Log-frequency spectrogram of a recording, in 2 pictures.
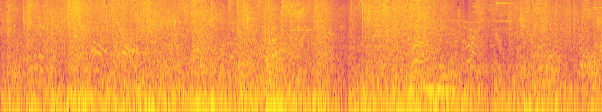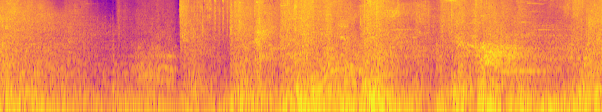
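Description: Game hits and impacts crackle in quick bursts.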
